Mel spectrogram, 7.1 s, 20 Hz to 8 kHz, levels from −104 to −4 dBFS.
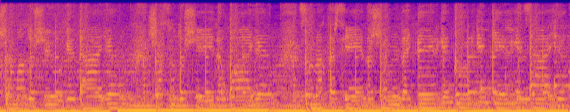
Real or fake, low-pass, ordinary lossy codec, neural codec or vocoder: real; 7.2 kHz; none; none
